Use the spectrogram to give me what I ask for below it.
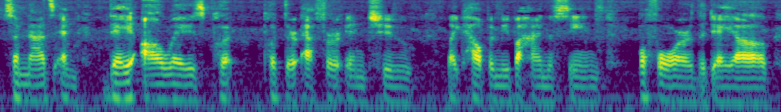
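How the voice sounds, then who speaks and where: A man's voice: on the low side, flat delivery, unhurried, mellow, a little hiss or hum, low-quality recording. A middle-aged man who works as a drag queen and show host, answering interview questions earnestly and repeating phrases for emphasis.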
